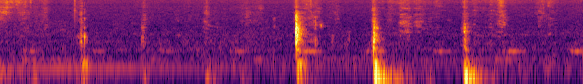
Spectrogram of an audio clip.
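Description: Cards are shuffled and tapped down on a cloth.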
